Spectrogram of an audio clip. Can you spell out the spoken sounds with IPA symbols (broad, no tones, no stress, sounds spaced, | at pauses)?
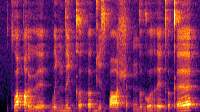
tʼ ʊ q ə ɾ ʉ e̯ | b ə ʎ n d e ʎ kʼ ə h ə ɡ i s p ɑ ʃ | ŋ ɡ ə ɡ ʊ r e tʼ ə kʼ ɛ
